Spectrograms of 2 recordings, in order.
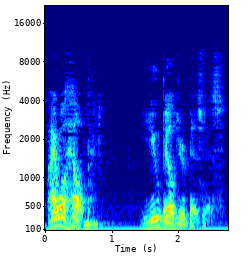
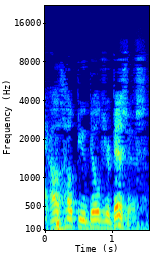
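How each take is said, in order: First: It is said with a small pause inside. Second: It is said smoothly without any pause. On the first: "Same words, little pause there" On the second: "Here's what somebody said"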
